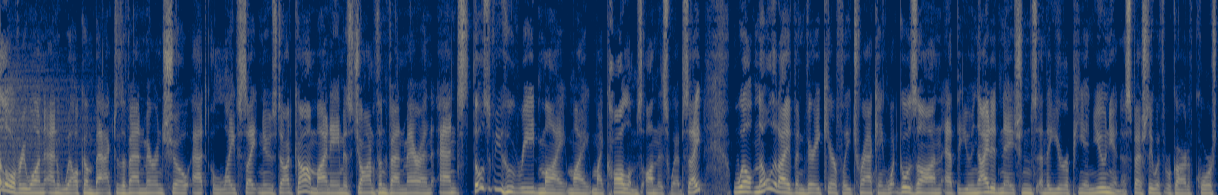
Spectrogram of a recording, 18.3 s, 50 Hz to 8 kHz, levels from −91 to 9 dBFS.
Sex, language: male, English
